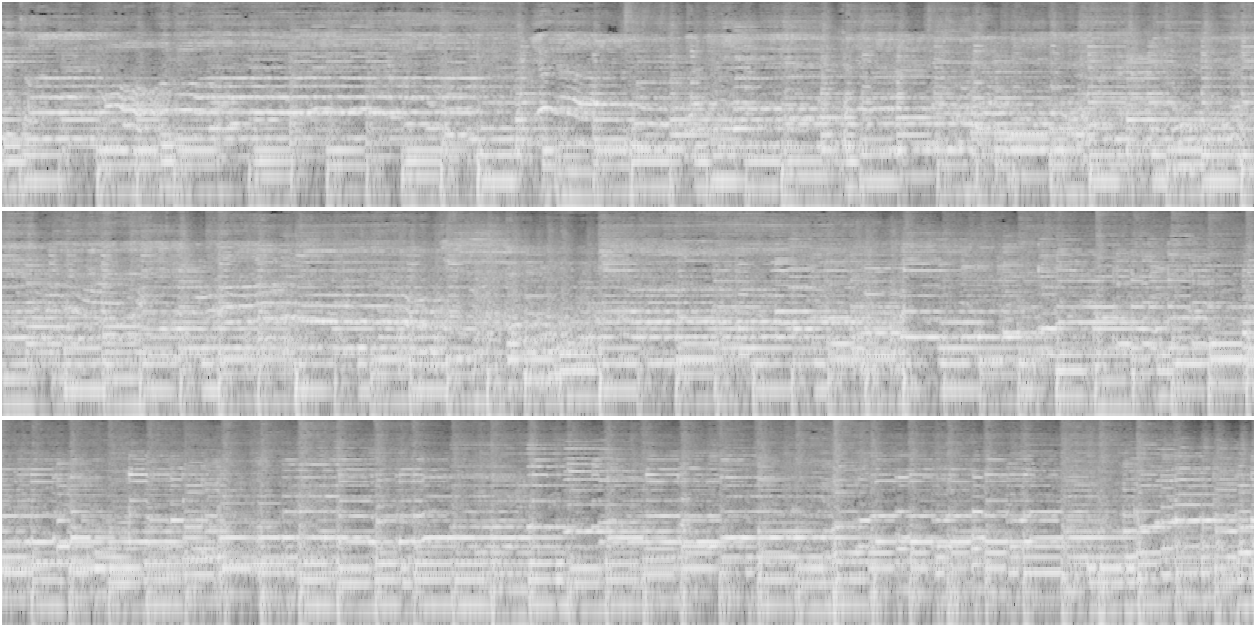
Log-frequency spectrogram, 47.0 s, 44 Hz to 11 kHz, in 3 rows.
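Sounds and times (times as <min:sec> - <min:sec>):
man singing into a microphone: 0:00.0 - 0:29.0
drum kit beat: 0:00.0 - 0:46.9
keyboards: 0:00.0 - 0:46.9
live band playing: 0:00.0 - 0:46.9.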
